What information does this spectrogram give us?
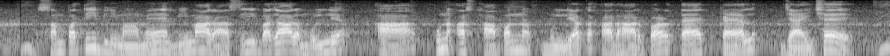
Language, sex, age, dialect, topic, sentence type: Maithili, male, 46-50, Eastern / Thethi, banking, statement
